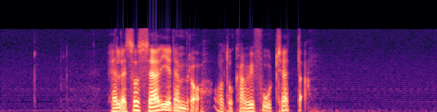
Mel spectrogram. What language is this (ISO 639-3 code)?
swe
